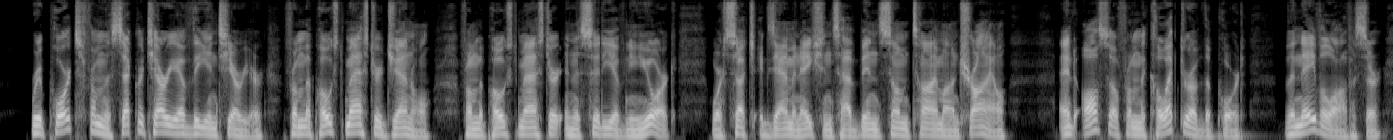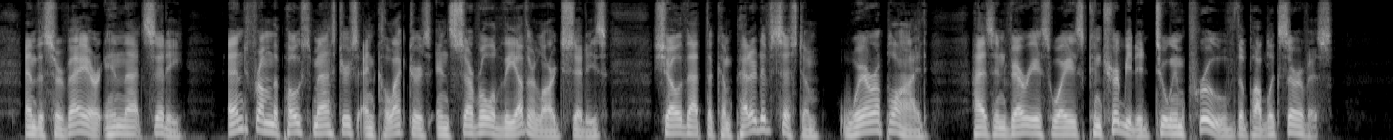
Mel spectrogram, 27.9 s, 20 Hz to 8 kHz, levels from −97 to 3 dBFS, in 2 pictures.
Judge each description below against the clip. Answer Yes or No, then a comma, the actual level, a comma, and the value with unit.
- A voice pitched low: Yes, low, 105 Hz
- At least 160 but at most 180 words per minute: Yes, average, 165 wpm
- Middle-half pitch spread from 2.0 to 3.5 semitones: No, average, 5.2 semitones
